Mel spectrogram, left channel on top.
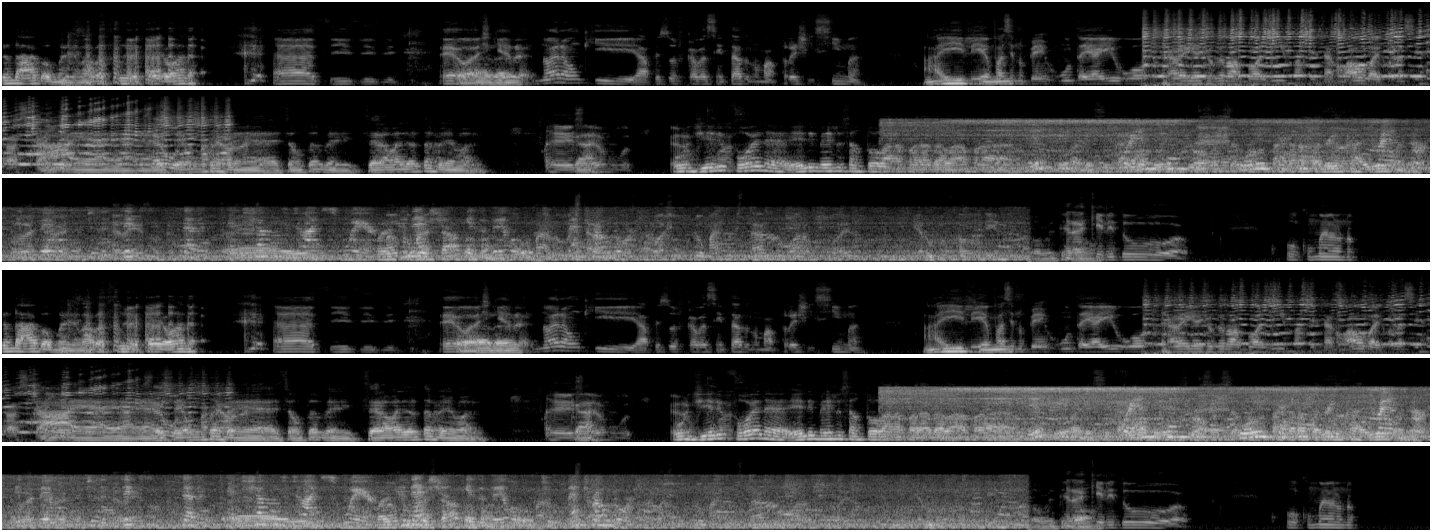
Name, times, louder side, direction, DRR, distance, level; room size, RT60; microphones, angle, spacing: voice 1, 0.0-1.9 4.5-5.2 9.2-10.1 14.6-19.1 20.0-20.2 21.0-24.5 25.0-28.5 30.7-31.7 32.3-33.9 38.8-39.5, right 3 dB, 70° right, 0.9 m, -25 dB
voice 2, 0.6-1.6 2.3-8.6 9.3-15.0 15.7-16.8 19.7-20.6 21.0-21.6 26.2-26.6 27.3-27.9 28.6-29.2 29.7-30.5 30.8-31.7 32.4-32.9 33.9-37.3 37.7-38.7 39.1-40.4 41.4-42.1, left 1 dB, 5° left, 0.4 m, -34 dB
sound 1, 11.4-16.6, left 6 dB, 80° left, 0.6 m, -28 dB
Subway metro underground, 23.0-38.8, right 4 dB, 90° right, 0.5 m, -24 dB
2.6 x 2.4 x 2.6 m
head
